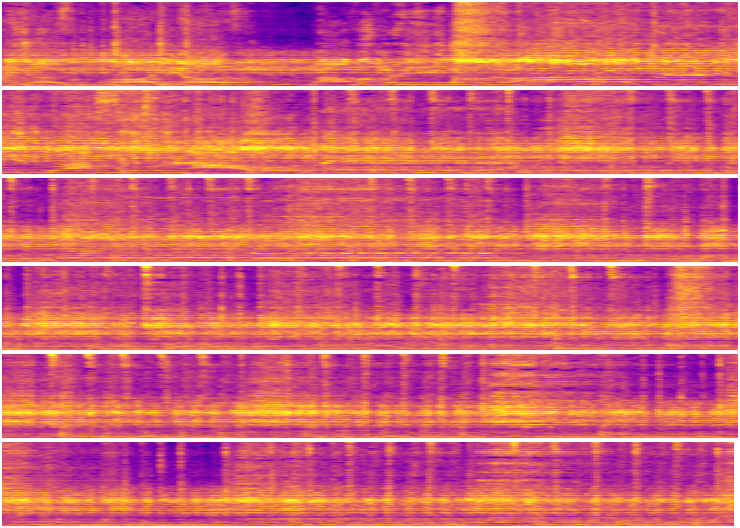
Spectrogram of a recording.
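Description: Heavy metal band playing live: distorted electric guitars, bass and drums with a rapid kick-drum pattern. A singer's wavering vocal line rides over the band for the first several seconds, after which the instruments carry on alone.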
